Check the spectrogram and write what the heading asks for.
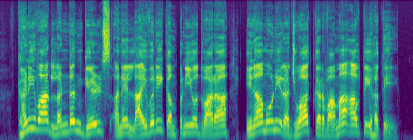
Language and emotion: Gujarati, neutral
